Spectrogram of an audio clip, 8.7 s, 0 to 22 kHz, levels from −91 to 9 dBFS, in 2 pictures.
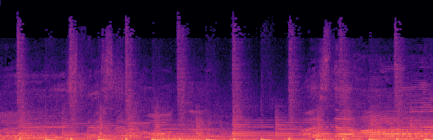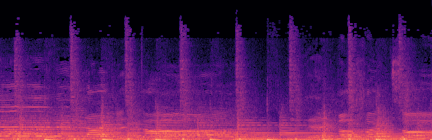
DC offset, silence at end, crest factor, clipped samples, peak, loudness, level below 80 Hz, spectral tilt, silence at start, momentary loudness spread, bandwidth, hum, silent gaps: under 0.1%; 0 s; 16 dB; under 0.1%; -2 dBFS; -21 LUFS; -22 dBFS; -6 dB/octave; 0 s; 5 LU; 17.5 kHz; none; none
